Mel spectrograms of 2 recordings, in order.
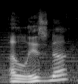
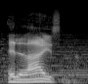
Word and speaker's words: Elizna: How else am I supposed to say it? Alizna? No, Elizna.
